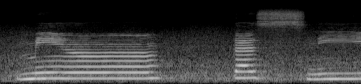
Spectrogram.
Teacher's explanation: ت حروف اخفا میں سے آتا ہے، یعنی ہم نے نون کی آواز، نون ساکن کی آواز کو ہائڈ کرنا ہے، چھپانا ہے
